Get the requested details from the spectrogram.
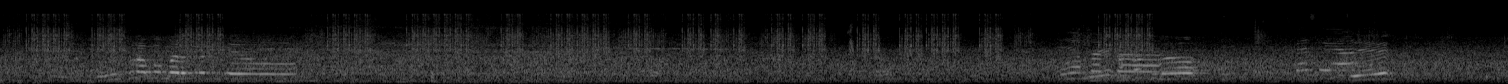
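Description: A middle-aged woman speaks briefly, close by.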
